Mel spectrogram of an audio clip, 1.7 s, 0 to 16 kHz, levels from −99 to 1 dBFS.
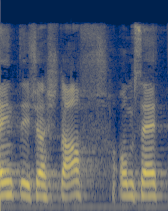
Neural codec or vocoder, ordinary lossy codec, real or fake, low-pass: none; AAC, 48 kbps; real; 10.8 kHz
